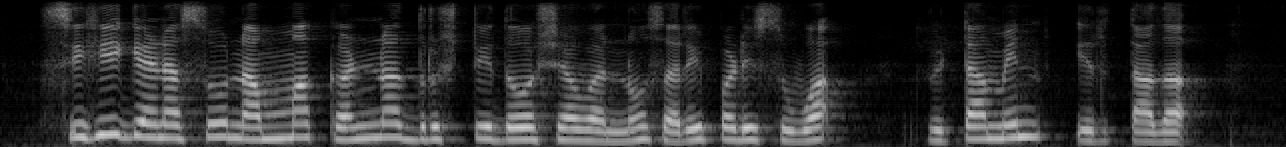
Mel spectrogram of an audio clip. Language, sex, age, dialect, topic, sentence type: Kannada, female, 25-30, Central, agriculture, statement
